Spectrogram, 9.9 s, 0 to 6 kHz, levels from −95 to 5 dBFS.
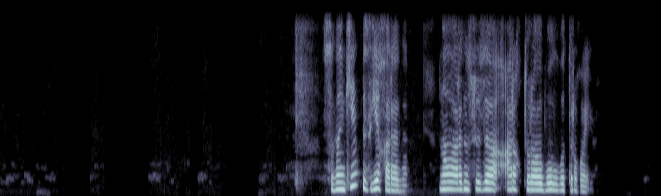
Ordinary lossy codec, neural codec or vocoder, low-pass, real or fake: none; vocoder, 22.05 kHz, 80 mel bands, WaveNeXt; 5.4 kHz; fake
